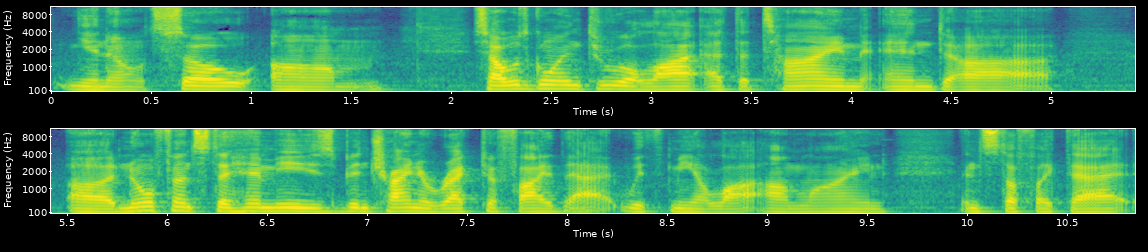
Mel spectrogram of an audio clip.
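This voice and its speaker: A young man from New Jersey telling a rambling personal story about his filmmaking, with many fillers and restarts. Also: mid-range voice. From United States (New Jersey). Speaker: filmmaker and channel host.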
